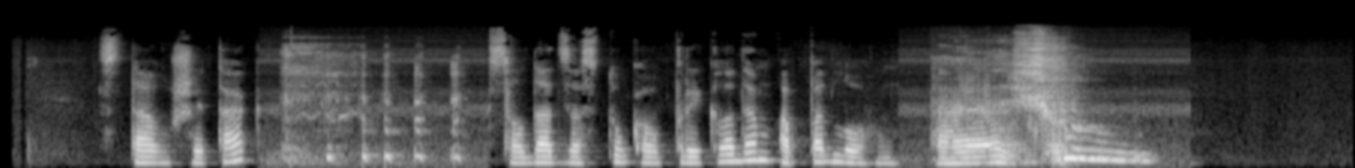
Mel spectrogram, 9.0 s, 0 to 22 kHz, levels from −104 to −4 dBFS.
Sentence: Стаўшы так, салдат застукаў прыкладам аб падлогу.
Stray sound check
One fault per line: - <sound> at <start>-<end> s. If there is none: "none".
- laugh at 1.8-3.1 s
- sneeze at 6.2-7.7 s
